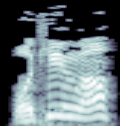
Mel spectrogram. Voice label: ting, man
